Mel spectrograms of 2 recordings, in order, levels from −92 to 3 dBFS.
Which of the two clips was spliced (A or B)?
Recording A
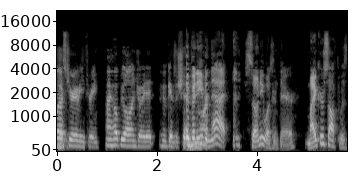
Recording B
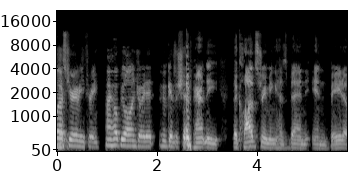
B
